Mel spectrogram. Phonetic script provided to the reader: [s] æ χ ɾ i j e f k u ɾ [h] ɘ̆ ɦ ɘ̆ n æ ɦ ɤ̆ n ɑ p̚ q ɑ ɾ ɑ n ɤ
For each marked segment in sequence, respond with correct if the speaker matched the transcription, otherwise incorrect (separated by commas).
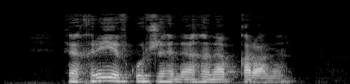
incorrect, incorrect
